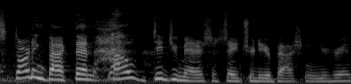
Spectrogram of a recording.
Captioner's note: laughter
